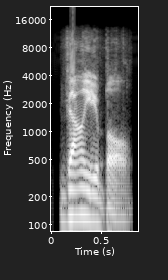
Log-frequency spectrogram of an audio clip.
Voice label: "valuable", American

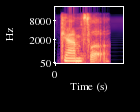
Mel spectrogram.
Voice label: "camphor", Indian

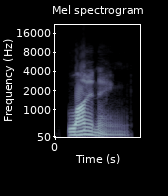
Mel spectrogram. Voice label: "lining", American

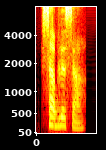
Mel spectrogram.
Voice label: "sublessor", Indian

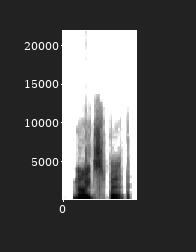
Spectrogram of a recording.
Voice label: "nightspot", American

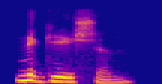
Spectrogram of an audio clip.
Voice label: "negation", Indian

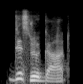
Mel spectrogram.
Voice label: "disregard", Indian

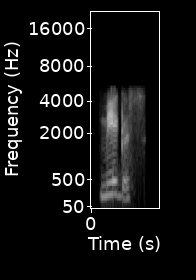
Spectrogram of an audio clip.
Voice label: "magus", Indian

